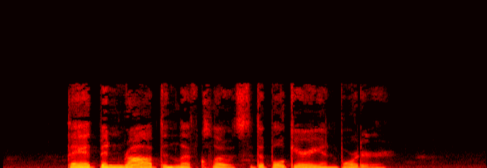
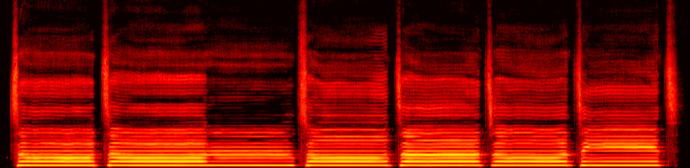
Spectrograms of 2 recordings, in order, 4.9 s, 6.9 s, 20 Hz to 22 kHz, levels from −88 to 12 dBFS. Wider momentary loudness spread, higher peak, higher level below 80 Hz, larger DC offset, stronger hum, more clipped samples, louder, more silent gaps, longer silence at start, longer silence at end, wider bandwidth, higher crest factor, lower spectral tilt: about the same, 10 LU vs 9 LU; second, -12 dBFS vs -8 dBFS; first, -56 dBFS vs under -90 dBFS; neither; neither; neither; second, -30 LUFS vs -20 LUFS; neither; first, 0.7 s vs 0.15 s; first, 1 s vs 0.15 s; second, 11.5 kHz vs 19 kHz; first, 18 dB vs 12 dB; first, -7.5 dB/octave vs 4.5 dB/octave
